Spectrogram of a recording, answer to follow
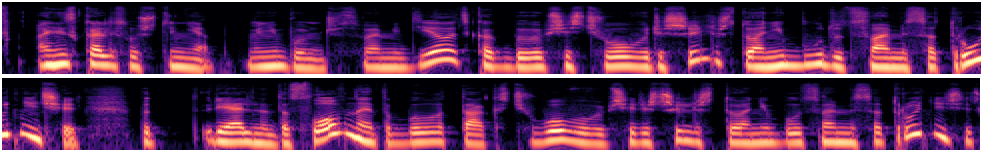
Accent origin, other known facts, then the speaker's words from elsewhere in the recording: a small town near Krasnodar, Krasnodar Krai, Russia; moved away as an adult; also born or lived in Gelendzhik / Sochi; now in Moscow, Russia; Я родилась в Геленджике. Э, до 16 лет я жила в Усламинске. Это небольшой город под Краснодаром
